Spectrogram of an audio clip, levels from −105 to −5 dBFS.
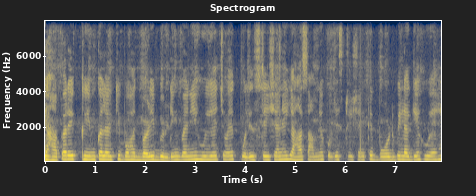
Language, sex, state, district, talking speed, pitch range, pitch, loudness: Hindi, female, Bihar, West Champaran, 205 wpm, 185-200 Hz, 195 Hz, -18 LUFS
